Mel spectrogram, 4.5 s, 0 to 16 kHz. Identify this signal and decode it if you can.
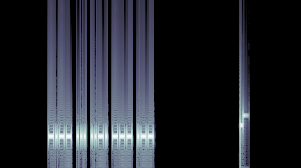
Morse code, heard as a keyed tone, about 44 wpm, 690 Hz. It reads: YSFOW
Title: Code Groups - 5 Letter:Numbers - 45wpm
